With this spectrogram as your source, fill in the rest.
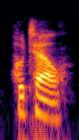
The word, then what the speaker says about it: hotel: And your last one here is hotel. With this word, the stress is on the end. Hotel.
